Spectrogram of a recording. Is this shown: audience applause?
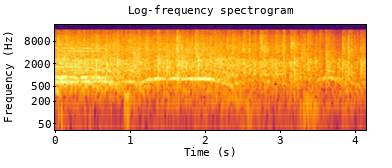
yes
